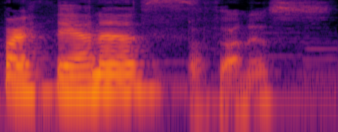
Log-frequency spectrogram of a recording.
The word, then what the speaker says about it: Barthanes: and like assassinations and you see the casting, Bathanes. How do you pronounce that? Yeah, Barthanes.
